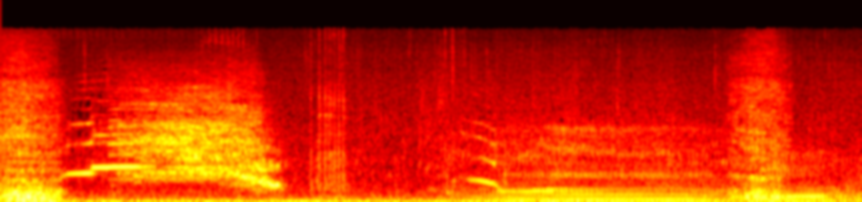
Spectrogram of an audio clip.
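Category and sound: animal, elephant call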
